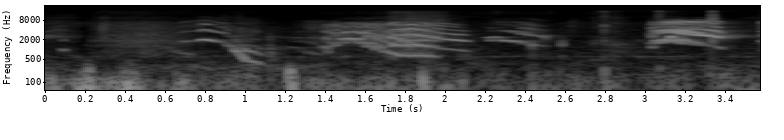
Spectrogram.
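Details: Green parrot making a few drawn-out descending squawks followed by a short, harsh, buzzy burst at the end.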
